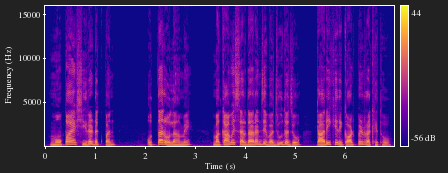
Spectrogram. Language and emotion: Sindhi, neutral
